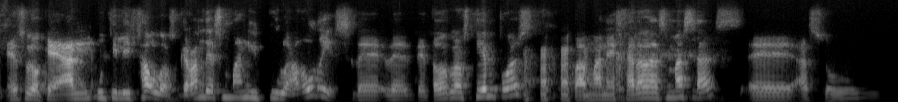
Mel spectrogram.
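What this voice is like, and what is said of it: Grandiloquent, pompous Catalan accent. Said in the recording (Spanish): “cuando hablas en plan dictador te sale acento catalán... te pones grandilocuente... Grandilocuente, sí, sí... Cuando te subes a la tarima te sale el acento catalán... es un acento, tío, muy... Engolado.”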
